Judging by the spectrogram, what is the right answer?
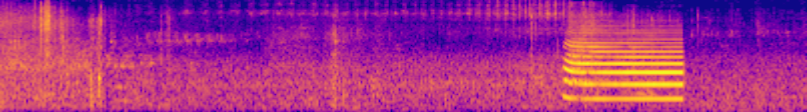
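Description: A horn blows once, about a second long, a single steady tone that dips slightly in pitch as it starts and then cuts off sharply. Before it come a couple of sharp clicks over faint street background.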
